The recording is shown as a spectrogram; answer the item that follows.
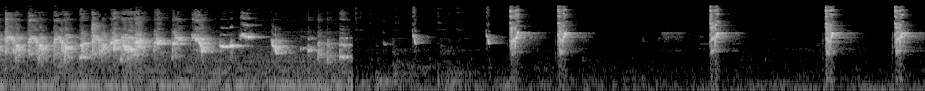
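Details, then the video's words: Rosella singing in captivity, a run of loud warbled, slurred whistles falling and rising over the first four seconds, then sparse sharp squawks repeated at irregular intervals. "SONG ROSELLA تغريد طائر الروزيلا الجميل"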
